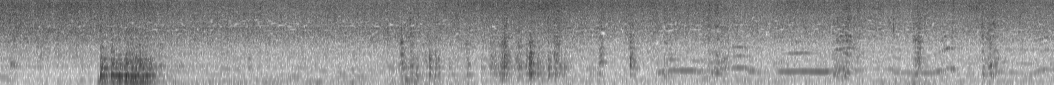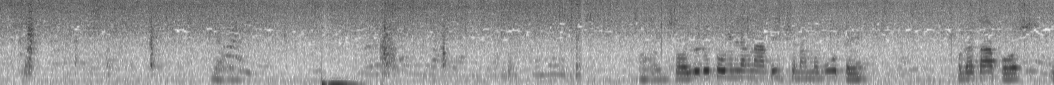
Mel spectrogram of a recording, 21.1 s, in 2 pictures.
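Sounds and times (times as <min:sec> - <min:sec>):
onions sizzling in hot oil: 0:00.0 - 0:21.0
metal spoon scraping a pan: 0:03.9 - 0:07.4, 0:08.3 - 0:12.2, 0:14.3 - 0:16.5.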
